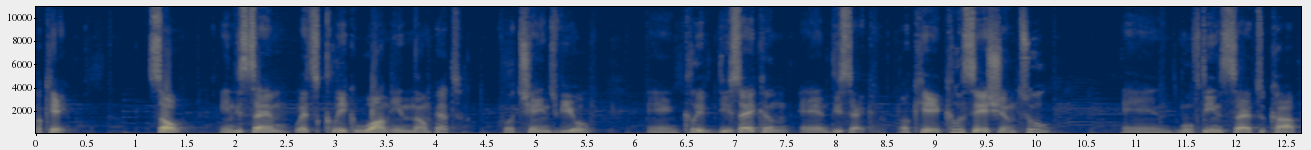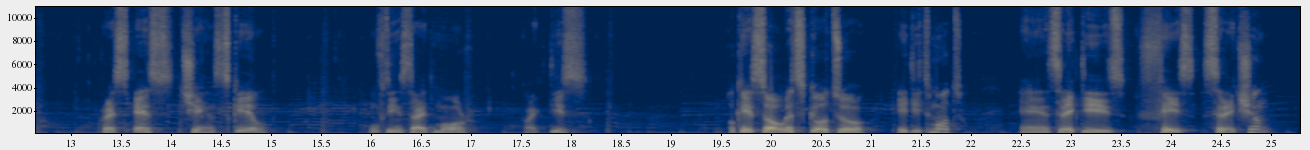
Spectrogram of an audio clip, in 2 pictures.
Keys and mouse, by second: 0.7-1.9 middle drag, 3.9 KP_1, 8.0 click, 9.7 click, 10.9 click, 13.6 s, 15.5 click, 20.5-21.7 drag, 23.1 click.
